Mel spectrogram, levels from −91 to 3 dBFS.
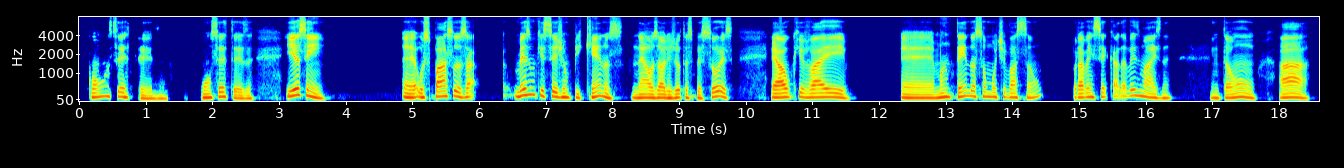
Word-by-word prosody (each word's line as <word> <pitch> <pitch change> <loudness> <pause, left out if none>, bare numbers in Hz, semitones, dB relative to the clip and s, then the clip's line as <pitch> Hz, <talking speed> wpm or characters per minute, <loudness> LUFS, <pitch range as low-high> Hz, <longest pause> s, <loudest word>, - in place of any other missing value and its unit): Com 160 +4 0
certeza, 110 - -3 0.5
com 130 0 +3
certeza. 110 -10 -2 0.5
E 190 - +4
assim 180 - +4 1.2
Eh, 135 -1 +5
os 140 -4 +2
passos, 175 -1 +2
a 155 - +1
ag - - -12 0.6
mesmo 220 +8 +3
que 200 -5 -1
sejam 150 -3 +2
pequenos, 130 0 -1
né, 125 -1 +2
aos 125 -1 +3
olhos 125 -2 +3
de 125 - +2
outras 130 -2 -2
pessoas, 140 - -1 0.6
é 140 - +2
algo 145 +2 +5
que 155 - -3
vai, 145 -2 +2 0.8
eh, 120 -1 +2
mantendo 160 +7 +1
a 180 - +1
sua 165 +3 -3
motivação 145 - -3 0.4
pra 140 -1 +1
vencer 155 +1 -2
cada - - -6
vez 205 +2 -2
mais, 140 -10 0
né. 115 +1 -3 0.6
Então, 125 +2 -1 0.3
ah, 135 -4 +2
140 Hz, 125 wpm, -19 LUFS, 125-160 Hz, 1.2 s, Eh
